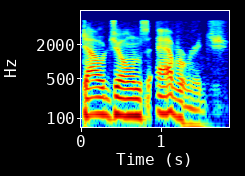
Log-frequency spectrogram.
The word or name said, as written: Dow Jones average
